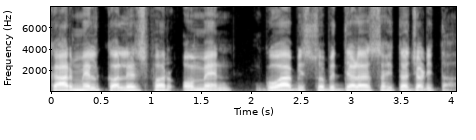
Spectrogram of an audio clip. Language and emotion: Odia, neutral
